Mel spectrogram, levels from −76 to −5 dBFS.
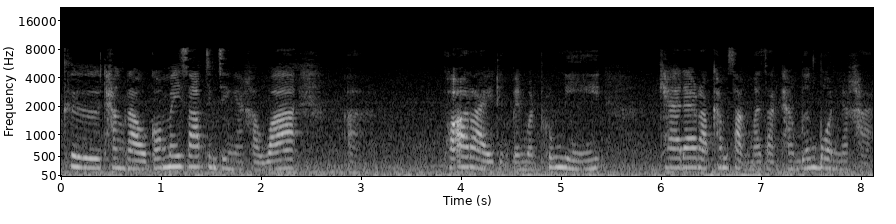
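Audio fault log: Throughout: MP3 compression, plainly audible. Nothing remains above 8.3 kHz. Weak frequency lines drop in and out, so speech sounds watery, likely from a starved bitrate near 32 kbps.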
